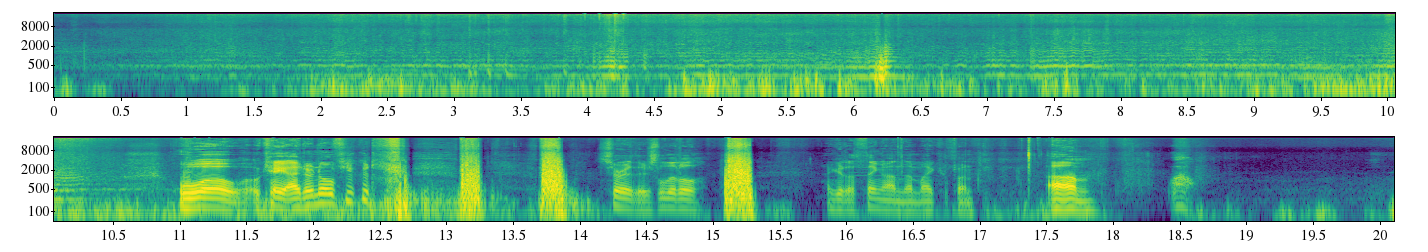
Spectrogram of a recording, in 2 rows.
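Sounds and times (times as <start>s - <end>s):
honeybees buzzing near a hive feeder: 0.2s - 10.5s
speech: 11.0s - 12.8s, 14.2s - 15.0s, 15.9s - 18.7s.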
